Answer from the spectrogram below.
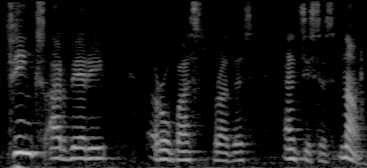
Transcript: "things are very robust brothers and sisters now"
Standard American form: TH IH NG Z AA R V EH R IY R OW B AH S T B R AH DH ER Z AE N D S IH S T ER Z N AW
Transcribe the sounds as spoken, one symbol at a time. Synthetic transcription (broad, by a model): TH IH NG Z AA R V EH R IY R OW B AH S T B R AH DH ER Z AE N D S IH S T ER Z N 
